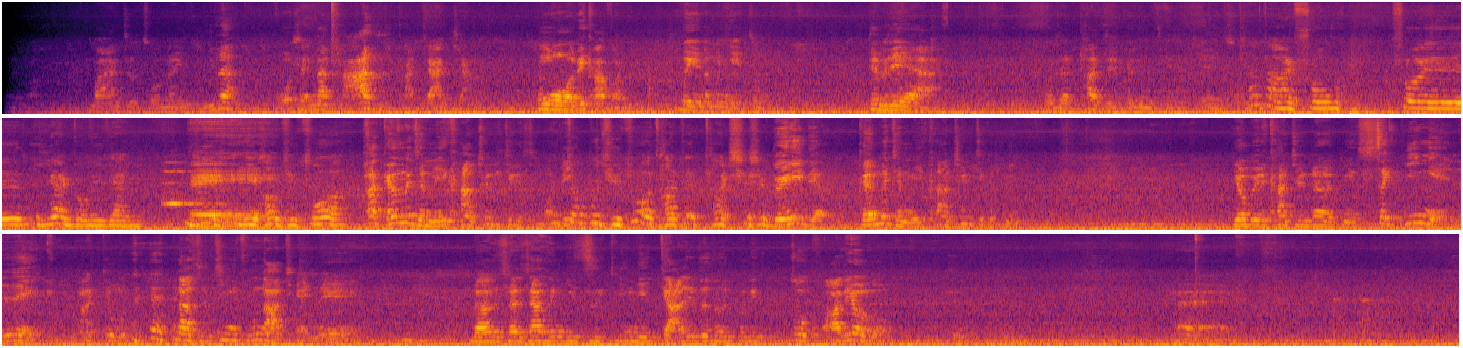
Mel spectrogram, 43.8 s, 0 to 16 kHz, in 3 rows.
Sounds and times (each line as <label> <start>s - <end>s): Two elderly 1.3s - 39.0s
